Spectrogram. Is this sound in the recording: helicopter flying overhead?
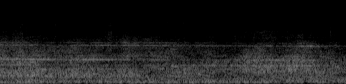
yes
